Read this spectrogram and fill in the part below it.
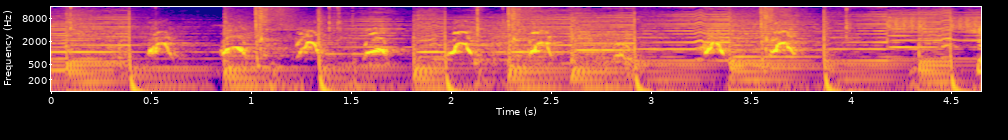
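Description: A puppy yaps in a rapid string of short, high barks and yips, fairly close and loud, with no other sound competing.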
